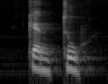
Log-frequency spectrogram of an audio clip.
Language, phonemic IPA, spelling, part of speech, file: Dutch, /ˈkɛnt ˈtu/, kent toe, verb, Nl-kent toe.ogg
- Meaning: inflection of toekennen: 1. second/third-person singular present indicative 2. plural imperative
